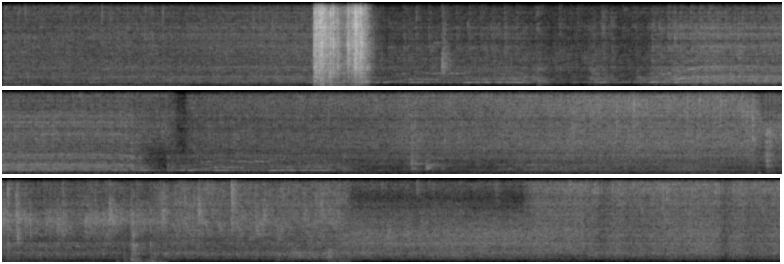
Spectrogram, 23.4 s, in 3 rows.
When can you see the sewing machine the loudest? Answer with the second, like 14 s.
7 s.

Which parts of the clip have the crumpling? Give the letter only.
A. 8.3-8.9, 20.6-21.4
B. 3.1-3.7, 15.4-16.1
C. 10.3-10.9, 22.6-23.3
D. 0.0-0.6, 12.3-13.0
B.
